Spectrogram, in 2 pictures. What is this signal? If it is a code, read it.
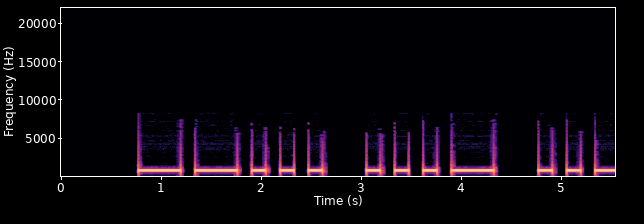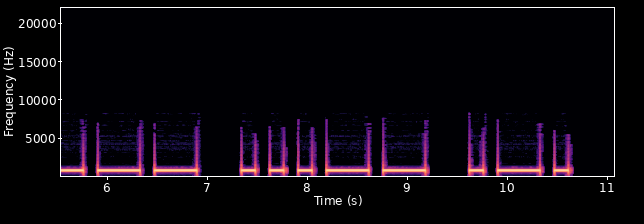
Morse code, heard as a keyed tone, about 8 wpm, 800 Hz. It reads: 7V23R
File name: 8wpm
